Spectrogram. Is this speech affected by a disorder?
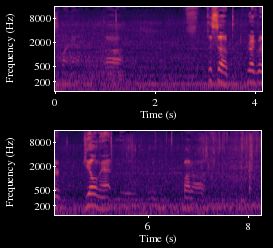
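No.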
